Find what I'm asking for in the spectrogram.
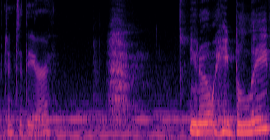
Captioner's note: Helen sighs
